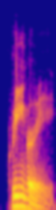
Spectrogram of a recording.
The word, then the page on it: greenery: American English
